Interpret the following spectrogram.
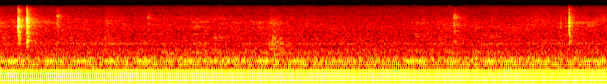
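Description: A handful of scattered sharp clicks from a computer keyboard and mouse, the loudest just after the start, over a steady low hum.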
